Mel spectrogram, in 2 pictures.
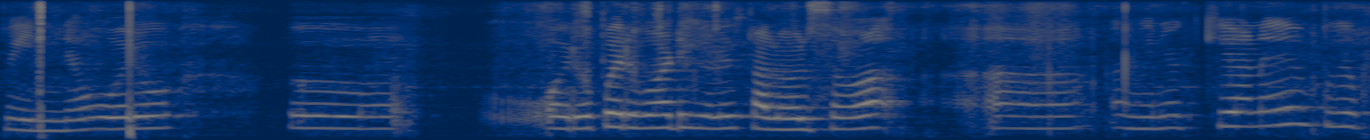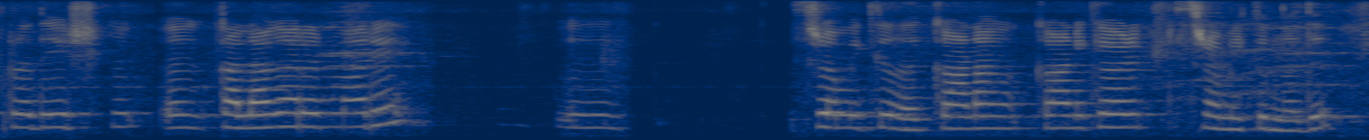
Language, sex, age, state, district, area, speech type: Malayalam, female, 18-30, Kerala, Kannur, rural, spontaneous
